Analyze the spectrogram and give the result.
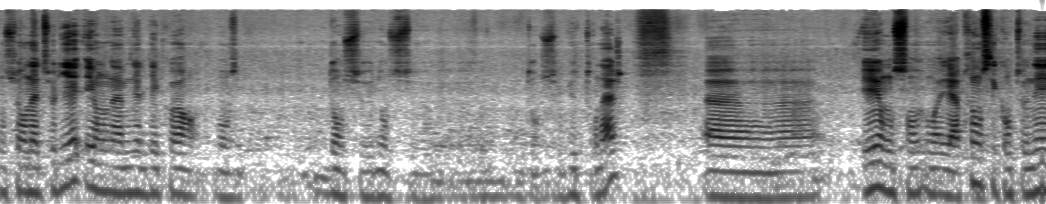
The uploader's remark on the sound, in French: Lors du 76ème Festival de Cannes, nous avons rencontré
